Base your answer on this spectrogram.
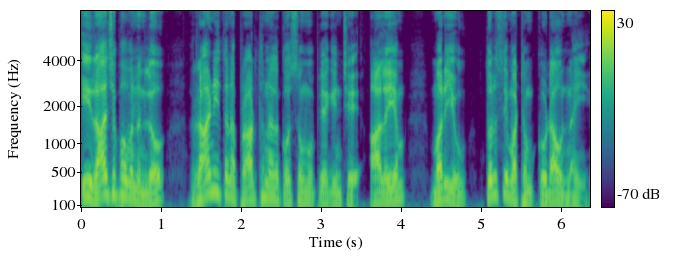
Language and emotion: Telugu, neutral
